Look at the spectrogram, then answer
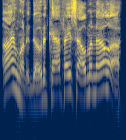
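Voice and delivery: high, loud petulant snarl. A narrator's reading. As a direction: snarl your demand over the others. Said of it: "Esme snarled".

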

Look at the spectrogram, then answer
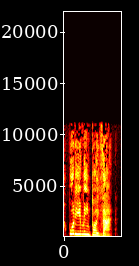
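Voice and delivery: high, loud indignant outburst; angry shout. A narrator's reading. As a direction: shout it as an outraged challenge. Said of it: "he shouted".

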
